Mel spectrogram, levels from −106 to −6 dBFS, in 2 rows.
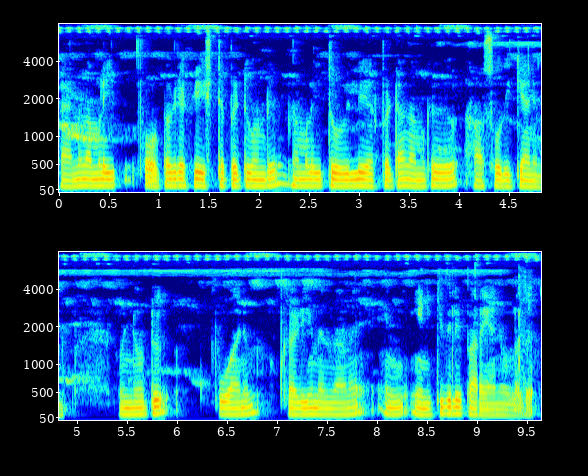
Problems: low volume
